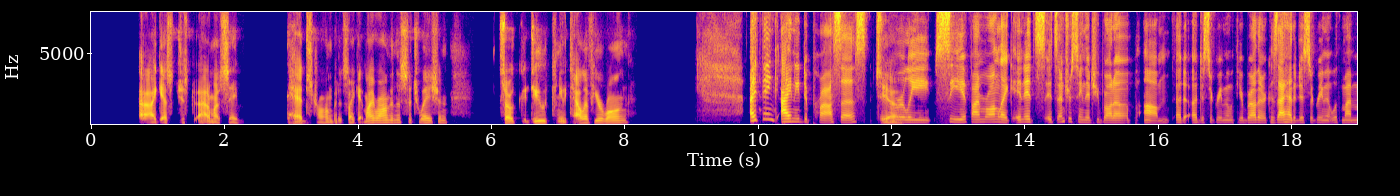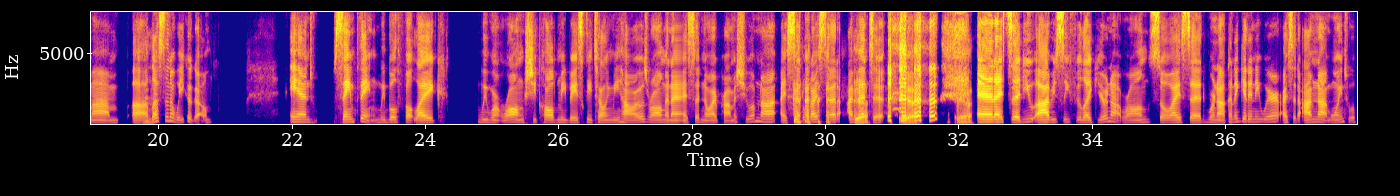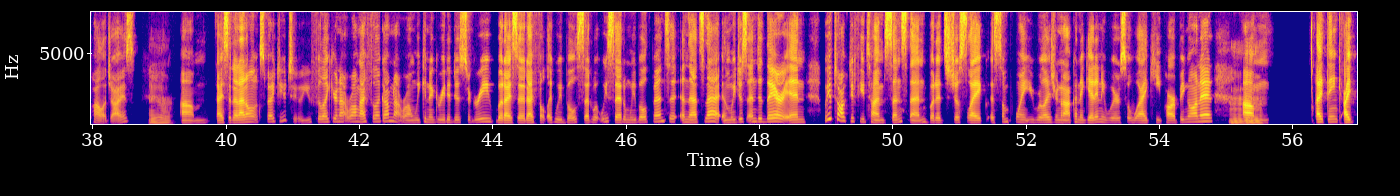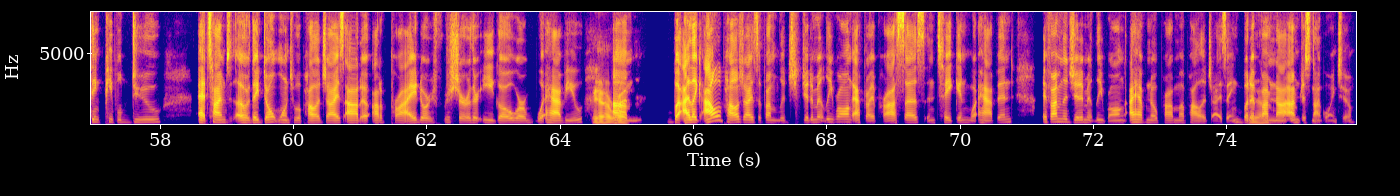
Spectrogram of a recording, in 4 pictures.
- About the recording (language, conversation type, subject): English, unstructured, How do you deal with someone who refuses to apologize?
- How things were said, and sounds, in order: tapping; laugh; other background noise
